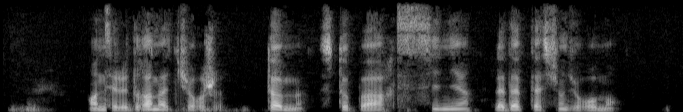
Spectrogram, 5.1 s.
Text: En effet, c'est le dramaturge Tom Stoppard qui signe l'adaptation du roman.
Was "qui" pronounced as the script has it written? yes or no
no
